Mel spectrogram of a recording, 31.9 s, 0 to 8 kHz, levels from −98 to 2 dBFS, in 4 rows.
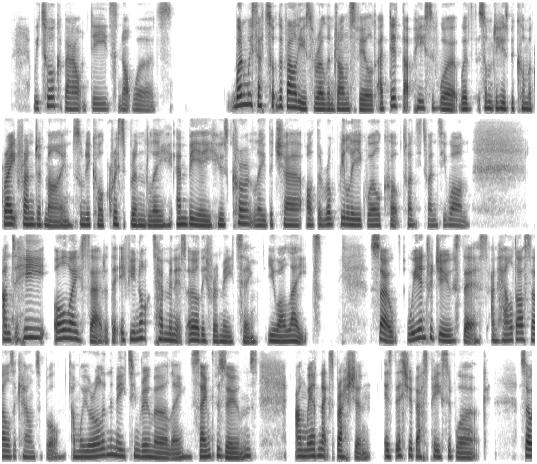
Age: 30-49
